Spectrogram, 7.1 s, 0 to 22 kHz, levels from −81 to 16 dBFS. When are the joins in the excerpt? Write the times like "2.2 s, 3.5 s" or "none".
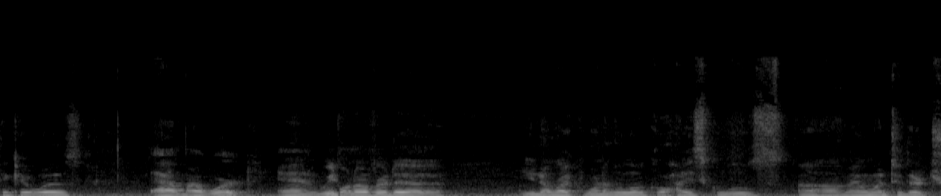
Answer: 1.1 s, 2.5 s, 3.9 s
